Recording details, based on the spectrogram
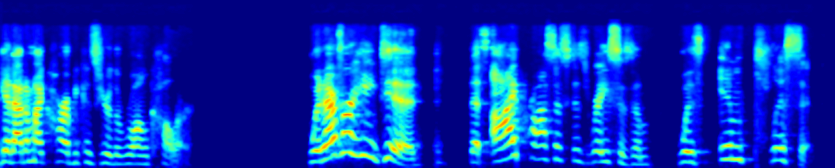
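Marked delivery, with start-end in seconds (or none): none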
